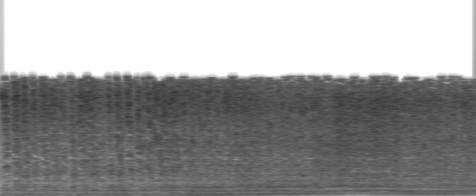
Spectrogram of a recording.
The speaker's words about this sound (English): Oh, they hit the brakes. They hit the front brakes and just light it up. Here comes a funny car. Now they're going to light this. Now they're going to light it up.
